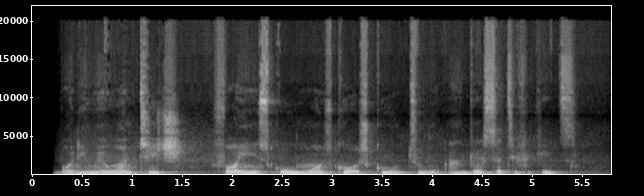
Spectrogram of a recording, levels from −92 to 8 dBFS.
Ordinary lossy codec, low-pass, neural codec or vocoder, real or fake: none; none; vocoder, 48 kHz, 128 mel bands, Vocos; fake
